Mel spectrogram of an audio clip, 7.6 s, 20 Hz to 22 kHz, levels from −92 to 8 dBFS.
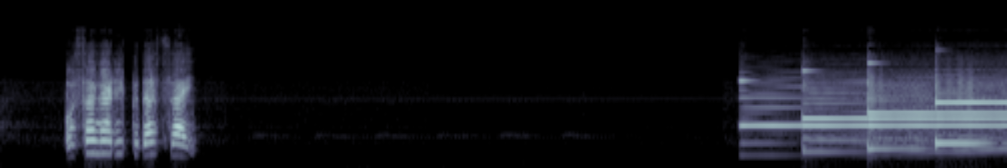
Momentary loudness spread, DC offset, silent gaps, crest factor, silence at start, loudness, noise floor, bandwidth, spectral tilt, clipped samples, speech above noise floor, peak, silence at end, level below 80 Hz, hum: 9 LU; under 0.1%; none; 22 dB; 0.5 s; -23 LUFS; -82 dBFS; 9.4 kHz; 1.5 dB/octave; under 0.1%; 59 dB; -6 dBFS; 0 s; under -90 dBFS; none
